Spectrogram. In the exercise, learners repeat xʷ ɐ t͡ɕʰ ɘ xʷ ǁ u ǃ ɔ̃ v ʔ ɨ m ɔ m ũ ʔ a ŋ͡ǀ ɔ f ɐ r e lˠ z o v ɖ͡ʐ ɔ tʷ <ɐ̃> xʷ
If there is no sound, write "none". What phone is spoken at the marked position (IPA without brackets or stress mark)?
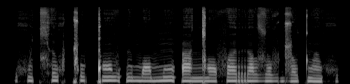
ɐ̃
